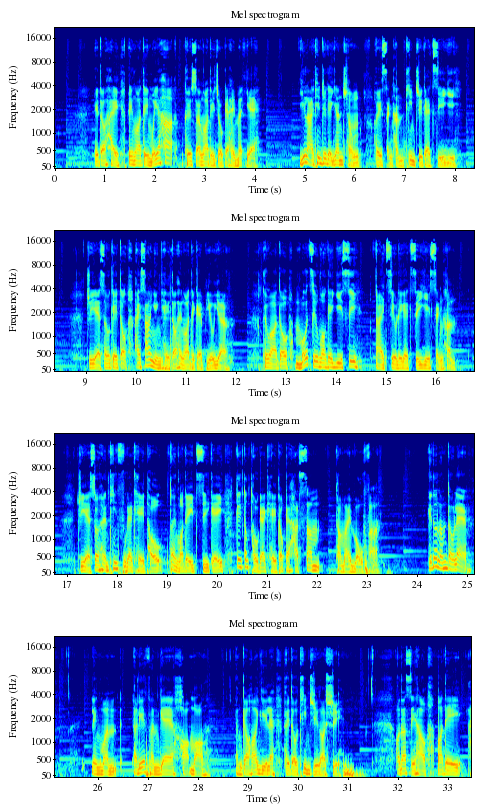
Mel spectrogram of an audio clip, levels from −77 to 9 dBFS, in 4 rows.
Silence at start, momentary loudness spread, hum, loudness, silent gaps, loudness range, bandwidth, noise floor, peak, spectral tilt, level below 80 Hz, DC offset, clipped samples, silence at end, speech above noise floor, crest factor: 0.2 s; 9 LU; none; -17 LUFS; none; 2 LU; 17.5 kHz; -44 dBFS; -4 dBFS; -6 dB/octave; -34 dBFS; under 0.1%; under 0.1%; 0 s; 28 dB; 14 dB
